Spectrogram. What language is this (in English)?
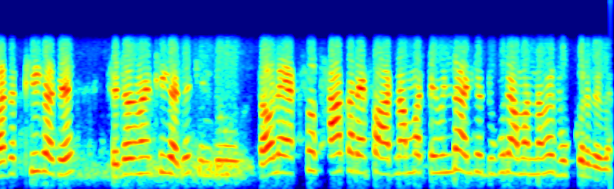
Bangla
